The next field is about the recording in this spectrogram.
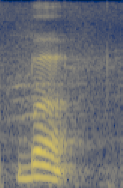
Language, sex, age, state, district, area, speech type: Sindhi, female, 45-60, Gujarat, Surat, urban, read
